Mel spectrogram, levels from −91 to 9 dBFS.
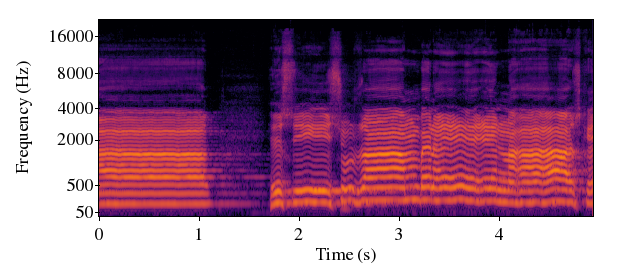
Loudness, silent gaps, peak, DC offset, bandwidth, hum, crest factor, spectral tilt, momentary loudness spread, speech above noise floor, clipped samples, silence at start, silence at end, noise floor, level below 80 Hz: -20 LUFS; none; -6 dBFS; under 0.1%; 18.5 kHz; none; 16 dB; -4 dB/octave; 8 LU; 27 dB; under 0.1%; 0 s; 0 s; -49 dBFS; -72 dBFS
